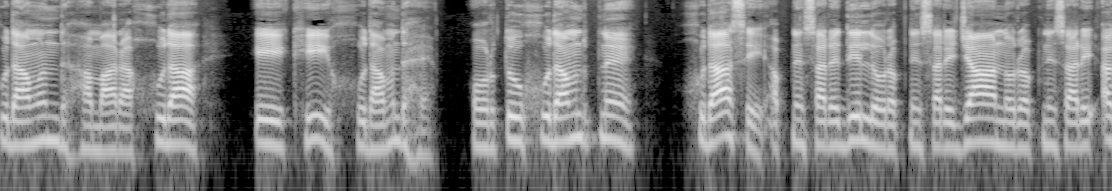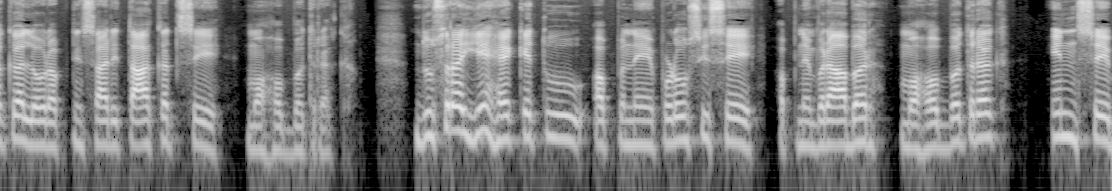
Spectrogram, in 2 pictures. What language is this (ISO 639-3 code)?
urd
